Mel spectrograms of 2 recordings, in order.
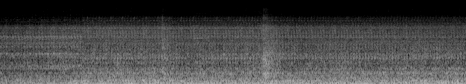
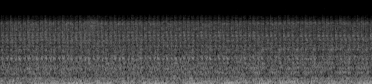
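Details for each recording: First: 2014 Kia Forte after ignition coil replacement for P0301 cylinder 1 misfire: even, steady idle with faint injector ticking, no stumbles; feels way smoother and no longer misfiring. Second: 2014 Kia Forte, P0301 cylinder 1 misfire, check engine light, shaking: uneven stumbling idle with dull irregular thump about three times a second; hard misfire at idle.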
